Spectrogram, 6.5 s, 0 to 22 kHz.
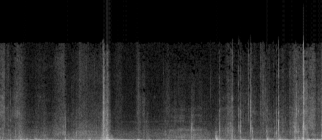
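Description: Second-row seat of a 2005 Toyota Highlander being folded forward: a series of clicks, knocks and clunks from the seat latches and seatback, with the loudest thump about two seconds in, over rustling handling noise.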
